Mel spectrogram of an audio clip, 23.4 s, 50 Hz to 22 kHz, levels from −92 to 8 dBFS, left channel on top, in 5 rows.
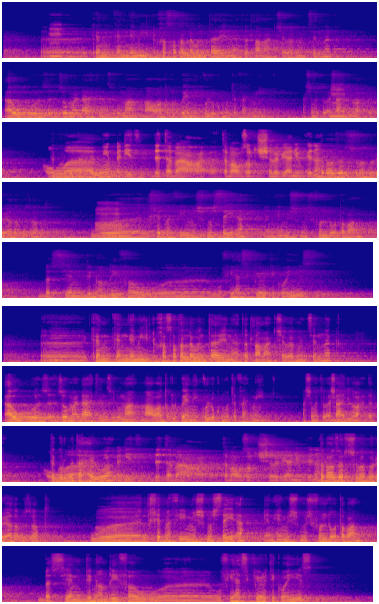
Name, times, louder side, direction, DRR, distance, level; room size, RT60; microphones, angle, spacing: voice 1, 0.5-4.2 4.7-8.0 8.4-9.3 10.0-11.0 13.4-14.5 15.2-18.6 19.2-22.6, right 3 dB, 55° right, 10 dB, 0.5 m, -27 dB
voice 2, 9.9-13.4 15.2-15.7, left 4 dB, 60° left, 10 dB, 0.5 m, -31 dB
sound 1, 11.9-19.1, equal, 25° left, 1.6 m, -46 dB
11.0 x 8.1 x 5.4 m, 2.1 s
head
